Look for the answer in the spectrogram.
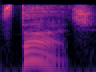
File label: Freeze, vocals pl; fan made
